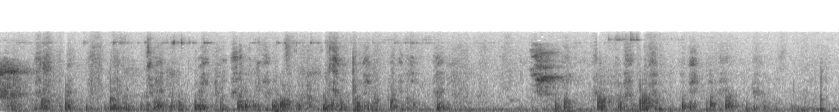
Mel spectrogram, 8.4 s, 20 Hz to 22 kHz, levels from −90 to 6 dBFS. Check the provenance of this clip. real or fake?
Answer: real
